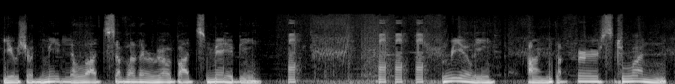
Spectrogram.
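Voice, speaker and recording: Slow low-voiced man. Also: warm tone, soft background music, rough recording. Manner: slow, deliberate, halting phrasing. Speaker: radio host. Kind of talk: radio show with poetry reading.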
